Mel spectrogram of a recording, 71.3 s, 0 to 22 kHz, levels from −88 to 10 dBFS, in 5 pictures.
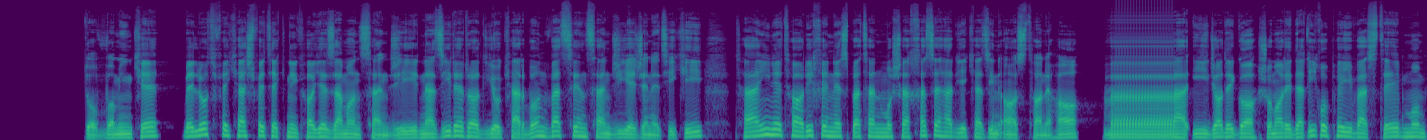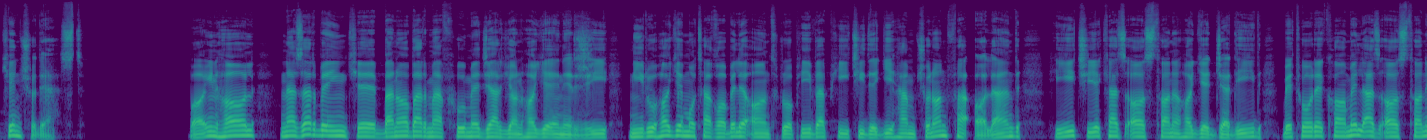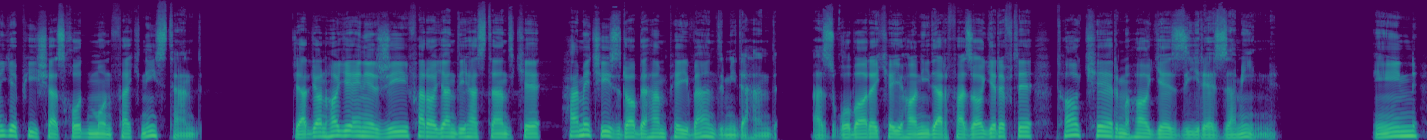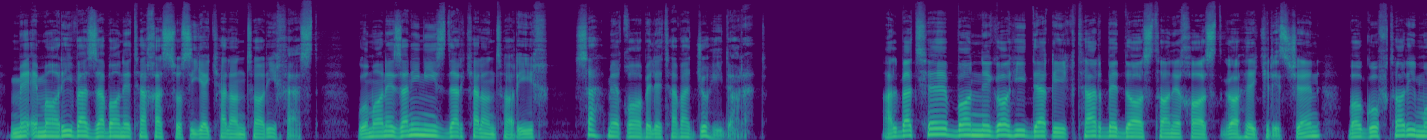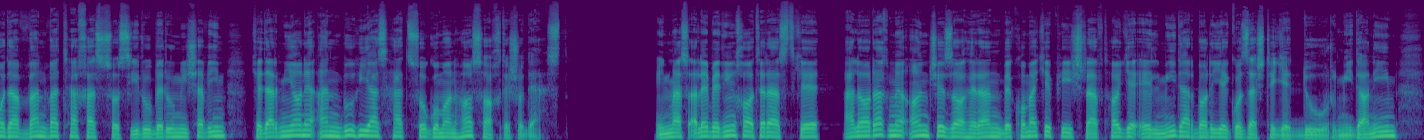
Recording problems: audio freezing; at 11 s for 0.5 s

